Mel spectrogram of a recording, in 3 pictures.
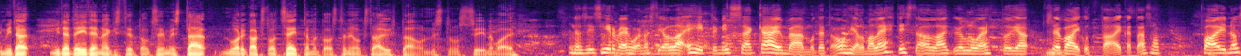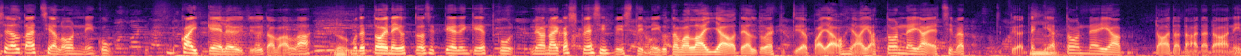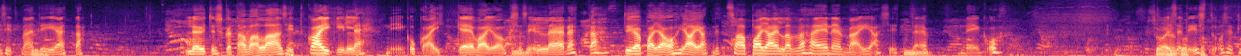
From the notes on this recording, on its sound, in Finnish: SomeCastin erikoisjakso äänitettiin Tampereella Nuori2017 -tapahtumassa 28.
